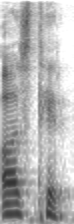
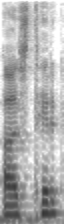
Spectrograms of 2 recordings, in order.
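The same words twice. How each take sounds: The two takes are said the same way.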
